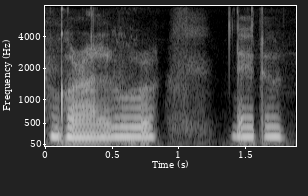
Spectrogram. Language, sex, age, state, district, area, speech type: Assamese, female, 60+, Assam, Dibrugarh, rural, spontaneous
